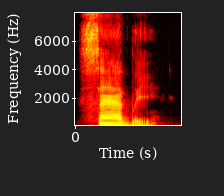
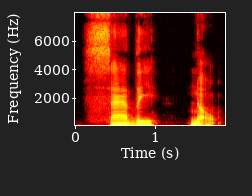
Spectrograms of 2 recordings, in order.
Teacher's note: syllables sadly no so the way I would say that is I would stress the first syllable I would have emphasis on sad not on Lee I don't say sadly I say sadly right so so I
